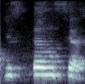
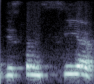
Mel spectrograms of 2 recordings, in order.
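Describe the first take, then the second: First: "Distância" with the stress on TÂN and the "ia" as one glide. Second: "distancia" with the stress on CI, the "i" and "a" split. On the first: Teacher contrasting noun and verb: "Distância" stressed on TÂN. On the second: Teacher contrasting noun and verb: "distancia" stressed on CI. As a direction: verb reading of "distancia", dis-tan-CI-a. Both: Shown as a demonstration.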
